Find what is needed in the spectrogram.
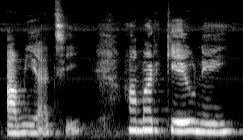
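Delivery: ordinary delivery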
